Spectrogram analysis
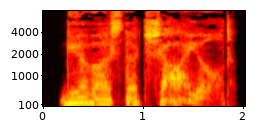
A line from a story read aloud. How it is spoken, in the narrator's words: Curran said, his voice a low growl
